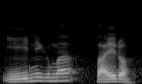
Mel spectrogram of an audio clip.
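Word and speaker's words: Enigma Veyron: 이름이 이니그마 바이런, 뭐 베이론이라고도 하는데, 제작자의 발음을 들어보니 이니그마 바이런 4D.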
